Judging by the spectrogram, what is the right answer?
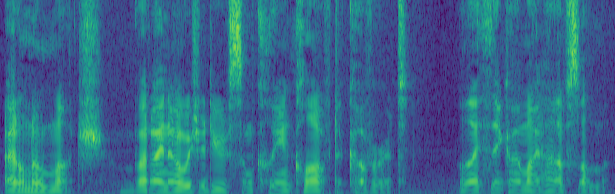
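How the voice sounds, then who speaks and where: Male actor as a gruff kindly werewolf, deep pitch, restrained intonation, halting, protective, intimate roleplay. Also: flat delivery. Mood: gentle, awkward. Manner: halting, awkward, gently protective. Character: gruff but kindly male werewolf living wild in woods. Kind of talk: audio roleplay, intimate second-person acting.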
